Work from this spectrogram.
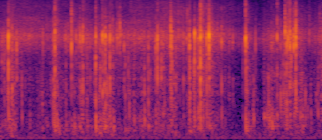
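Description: A Jolly Rancher plastic foil candy pouch is turned over and pressed flat with the hands. It gives a steady run of dry, bright crinkling with irregular sharp crackles and no low end.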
